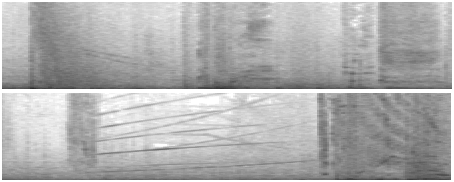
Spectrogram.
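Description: Jet thrusters roar and whoosh in bursts.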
